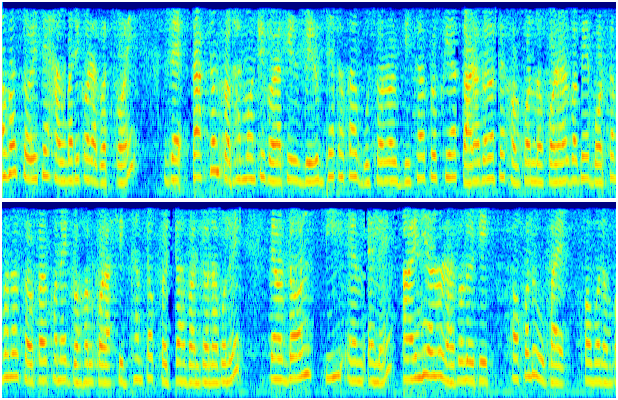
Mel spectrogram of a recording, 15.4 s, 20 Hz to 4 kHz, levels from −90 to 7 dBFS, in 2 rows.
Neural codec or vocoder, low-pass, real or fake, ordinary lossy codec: codec, 16 kHz in and 24 kHz out, 2.2 kbps, FireRedTTS-2 codec; 3.6 kHz; fake; AAC, 16 kbps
